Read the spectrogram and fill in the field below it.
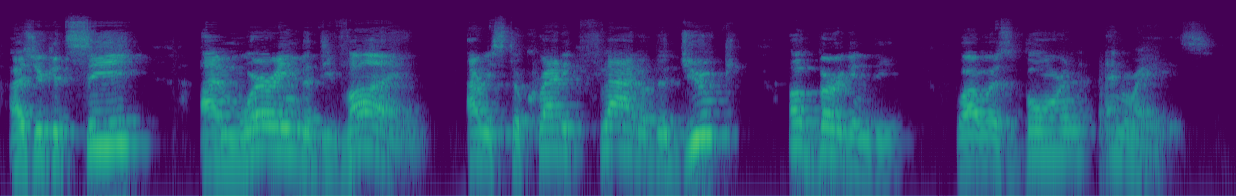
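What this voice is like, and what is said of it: French accent. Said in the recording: “I'm going to take my French accent a little more”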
